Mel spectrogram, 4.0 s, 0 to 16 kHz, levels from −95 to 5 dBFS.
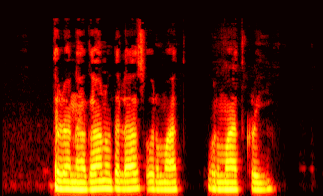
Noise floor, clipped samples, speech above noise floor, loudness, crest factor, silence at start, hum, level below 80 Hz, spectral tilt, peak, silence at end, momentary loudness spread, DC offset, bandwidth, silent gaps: -67 dBFS; under 0.1%; 53 dB; -15 LUFS; 16 dB; 0.7 s; none; -58 dBFS; -9 dB/octave; 0 dBFS; 0.65 s; 10 LU; under 0.1%; 8.8 kHz; none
